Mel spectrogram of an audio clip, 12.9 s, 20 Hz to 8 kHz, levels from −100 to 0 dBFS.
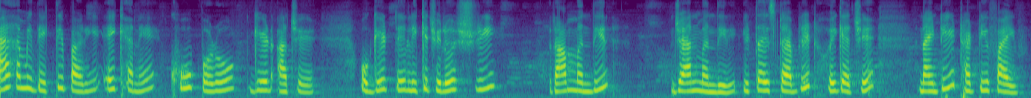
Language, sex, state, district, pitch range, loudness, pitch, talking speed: Bengali, female, West Bengal, Purulia, 250-305 Hz, -16 LUFS, 265 Hz, 115 wpm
